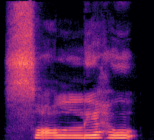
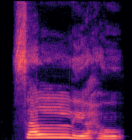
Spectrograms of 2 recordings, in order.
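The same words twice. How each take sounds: First: Salihu slowly, heavy "sol" with held L; letter sad. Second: Salihu slowly, light "sal" with held L; letter sin. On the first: Teacher contrasts two letters for students, Salihu with heavy "so". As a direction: say Salihu as "sollihu". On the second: Teacher contrasts two letters for students, salihu with light "sa". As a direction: say salihu as "sallihu", thin S. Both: Shown as a demonstration. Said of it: "Perbandingan antara huruf so dan huruf sa".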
